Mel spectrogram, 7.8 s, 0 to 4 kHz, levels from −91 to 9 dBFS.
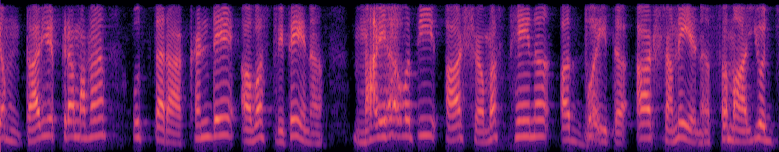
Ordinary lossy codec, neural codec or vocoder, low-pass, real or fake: none; codec, 24 kHz, 0.9 kbps, WavTokenizer, medium speech release version 2; 3.6 kHz; fake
